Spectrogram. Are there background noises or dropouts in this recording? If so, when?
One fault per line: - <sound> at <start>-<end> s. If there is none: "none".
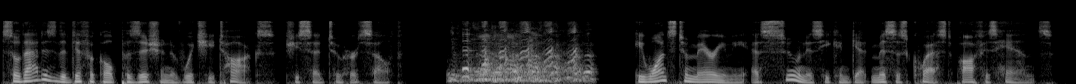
- laugh at 4.5-6.0 s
